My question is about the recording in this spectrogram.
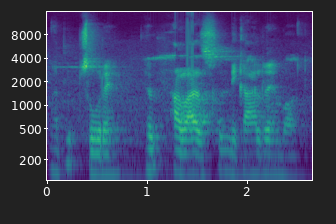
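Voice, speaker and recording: A man's voice: mid-range voice, level tone, fairly quick, darkish tone, echoey room, a little hiss or hum, poor audio. A man with an Indian English accent, teaching an exam revision lesson in a chatty, joking way.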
